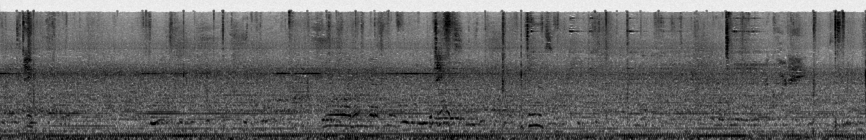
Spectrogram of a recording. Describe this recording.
Our school is building a swimming and sports complex. Here are our recordings from the building site.
BuildingSite, TCR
